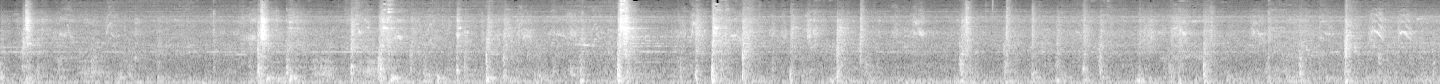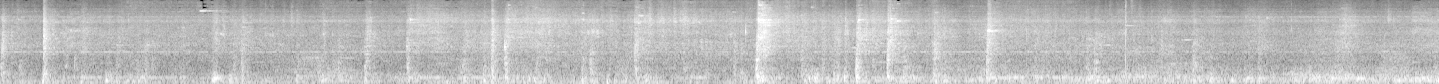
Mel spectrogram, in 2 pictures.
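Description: Passenger train running on the track: a steady low rumble with irregular sharp clacks as the wheels pass over the rail joints.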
